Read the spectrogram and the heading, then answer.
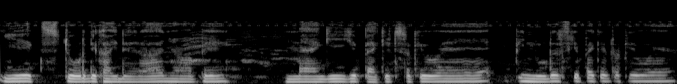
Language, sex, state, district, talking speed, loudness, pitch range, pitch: Hindi, male, Jharkhand, Sahebganj, 195 wpm, -25 LUFS, 130-140 Hz, 135 Hz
